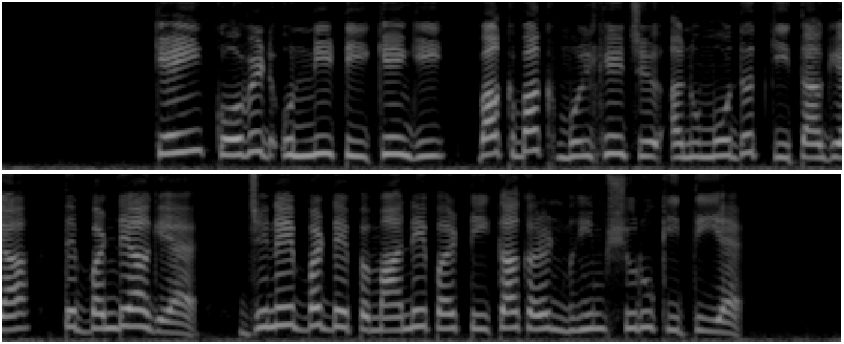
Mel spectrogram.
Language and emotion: Dogri, neutral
